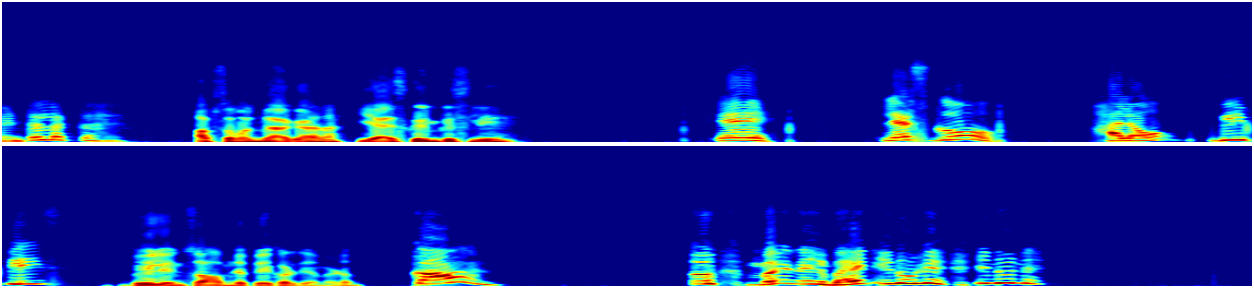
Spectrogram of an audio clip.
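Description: A young man speaks with animation, close by.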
